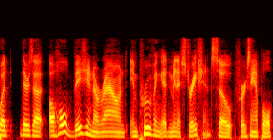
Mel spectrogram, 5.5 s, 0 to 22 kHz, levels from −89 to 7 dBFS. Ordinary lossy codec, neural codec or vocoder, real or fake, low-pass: MP3, 48 kbps; codec, 16 kHz, 1 kbps, X-Codec, WavLM features, trained on Multilingual LibriSpeech; fake; 7.2 kHz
